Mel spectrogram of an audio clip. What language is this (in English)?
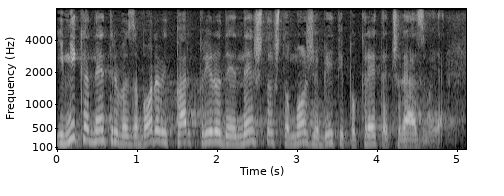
Croatian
